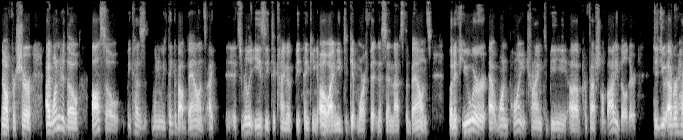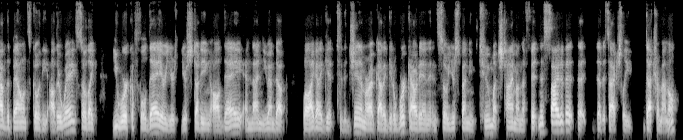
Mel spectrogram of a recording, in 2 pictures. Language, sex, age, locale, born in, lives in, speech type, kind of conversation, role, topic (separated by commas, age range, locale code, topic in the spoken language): English, male, 45-49, en-US, United States, United States, conversation, podcast, host, What are effective ways to stay active when life gets busy?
